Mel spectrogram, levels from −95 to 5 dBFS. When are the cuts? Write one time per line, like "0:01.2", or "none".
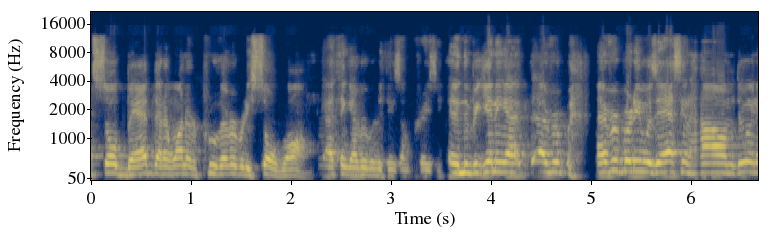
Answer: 0:02.3
0:03.4
0:04.9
